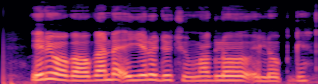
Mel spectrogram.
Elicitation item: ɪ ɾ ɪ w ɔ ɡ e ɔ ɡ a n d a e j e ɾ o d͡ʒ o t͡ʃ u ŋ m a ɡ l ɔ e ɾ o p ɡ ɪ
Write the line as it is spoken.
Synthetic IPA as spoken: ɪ ɾ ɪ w ɔ ɡ a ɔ ɡ a n d a e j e ɾ o d͡ʒ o t͡ʃ u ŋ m a ɡ l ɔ e l o p ɡ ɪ

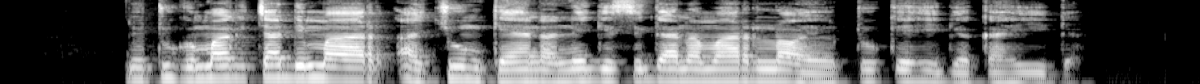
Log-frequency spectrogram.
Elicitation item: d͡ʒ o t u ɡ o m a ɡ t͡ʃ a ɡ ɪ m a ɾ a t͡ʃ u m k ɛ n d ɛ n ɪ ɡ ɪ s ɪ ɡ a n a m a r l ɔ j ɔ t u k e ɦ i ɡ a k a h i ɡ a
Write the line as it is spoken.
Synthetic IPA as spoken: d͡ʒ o t u ɡ o m a ɡ t͡ʃ a d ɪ m a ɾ a t͡ʃ u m k ɛ n d a n ɪ ɡ ɪ s ɪ ɡ a n a m a r l ɔ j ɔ t u k e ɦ i ɡ a k a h i ɡ a

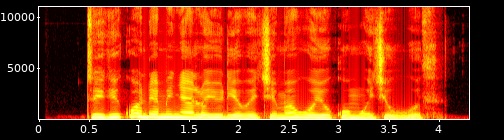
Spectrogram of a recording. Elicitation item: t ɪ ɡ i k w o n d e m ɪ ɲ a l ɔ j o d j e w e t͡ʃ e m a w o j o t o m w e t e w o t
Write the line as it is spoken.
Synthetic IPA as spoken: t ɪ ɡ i k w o n d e m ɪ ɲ a l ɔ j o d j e w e t͡ʃ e m a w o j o k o m w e t͡ʃ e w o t

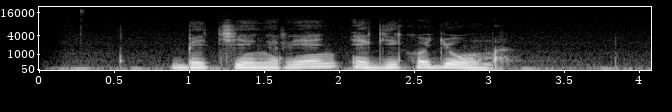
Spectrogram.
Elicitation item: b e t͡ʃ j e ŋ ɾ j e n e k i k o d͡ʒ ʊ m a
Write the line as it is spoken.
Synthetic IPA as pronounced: b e t͡ʃ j e ŋ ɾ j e ɲ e ɡ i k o d͡ʒ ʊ m a

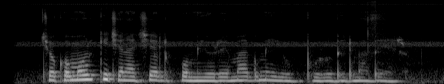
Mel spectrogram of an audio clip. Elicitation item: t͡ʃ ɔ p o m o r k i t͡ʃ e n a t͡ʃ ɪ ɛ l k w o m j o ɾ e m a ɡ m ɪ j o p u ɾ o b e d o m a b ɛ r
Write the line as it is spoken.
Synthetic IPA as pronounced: t͡ʃ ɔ k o m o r k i t͡ʃ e n a t͡ʃ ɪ ɛ l k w o m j o ɾ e m a ɡ m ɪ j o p u ɾ o b e d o m a b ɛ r

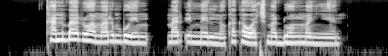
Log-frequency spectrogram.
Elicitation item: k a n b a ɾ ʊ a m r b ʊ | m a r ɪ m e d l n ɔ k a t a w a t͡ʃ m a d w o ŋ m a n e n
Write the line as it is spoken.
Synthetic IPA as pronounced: k a n b a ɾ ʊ a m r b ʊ | m a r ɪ m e l n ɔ k a k a w a t͡ʃ m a d w o ŋ m a ɲ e n

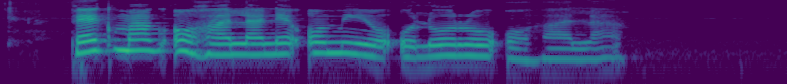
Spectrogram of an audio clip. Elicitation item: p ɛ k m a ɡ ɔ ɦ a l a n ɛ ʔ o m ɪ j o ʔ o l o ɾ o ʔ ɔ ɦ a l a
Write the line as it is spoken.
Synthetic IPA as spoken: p ɛ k m a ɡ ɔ ɦ a l a n ɛ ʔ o m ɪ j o ʔ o l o ɾ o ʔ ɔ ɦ a l a

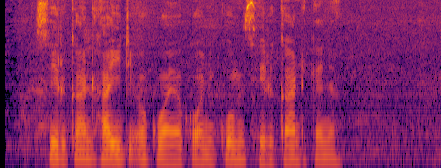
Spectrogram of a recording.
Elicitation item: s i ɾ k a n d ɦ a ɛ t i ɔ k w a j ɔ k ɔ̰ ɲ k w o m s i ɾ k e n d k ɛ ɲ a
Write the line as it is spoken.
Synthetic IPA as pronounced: s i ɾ k a n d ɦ a i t i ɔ k w a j ɔ k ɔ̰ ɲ k w o m s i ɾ k a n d k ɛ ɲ a

